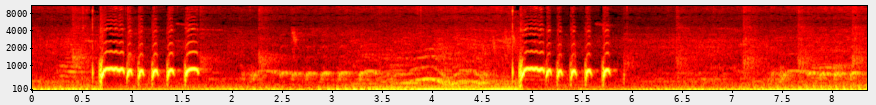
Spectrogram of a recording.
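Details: Local zebra dove with a very deep, bassy voice, giving two song bursts: quick ticking notes, then a rolling run of five or six low coos, with a softer purring trill between, over a steady low hum.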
